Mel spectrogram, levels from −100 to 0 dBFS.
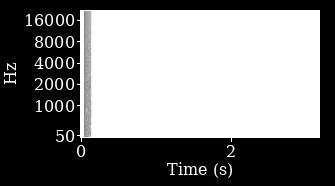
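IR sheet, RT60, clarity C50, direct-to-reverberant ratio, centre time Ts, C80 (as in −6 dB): non-exponential decay, 9.0 dB, 3.0 dB, 13 ms, 40.5 dB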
